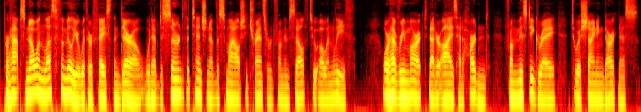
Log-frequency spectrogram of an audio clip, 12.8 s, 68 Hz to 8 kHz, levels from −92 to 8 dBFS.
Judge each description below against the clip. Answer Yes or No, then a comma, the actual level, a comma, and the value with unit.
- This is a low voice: Yes, low, 120 Hz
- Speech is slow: No, average, 185 wpm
